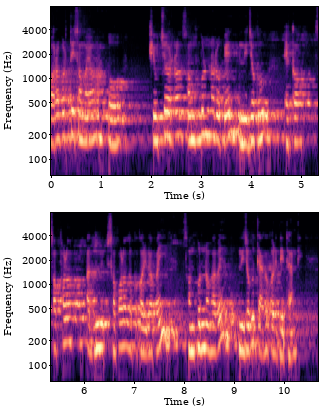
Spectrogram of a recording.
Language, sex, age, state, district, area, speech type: Odia, male, 30-45, Odisha, Khordha, rural, spontaneous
